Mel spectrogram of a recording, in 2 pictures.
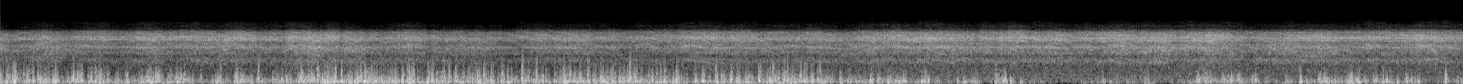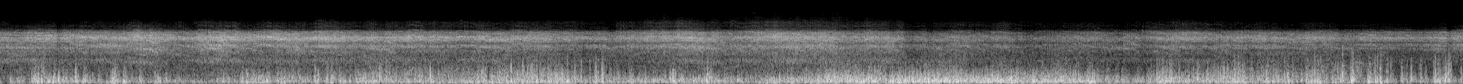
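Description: A continuous high-pitched din from a large flock of terns calling together, over a steady rumble of wind on the microphone and surf.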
